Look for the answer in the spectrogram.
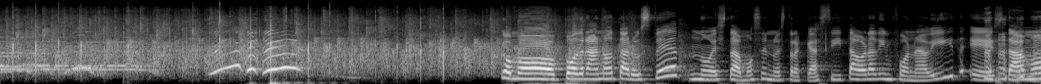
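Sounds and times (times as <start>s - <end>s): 
audience applause: 0.0s - 6.9s
laughter: 2.1s - 3.7s, 9.8s - 10.3s
speech: 5.0s - 10.3s.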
